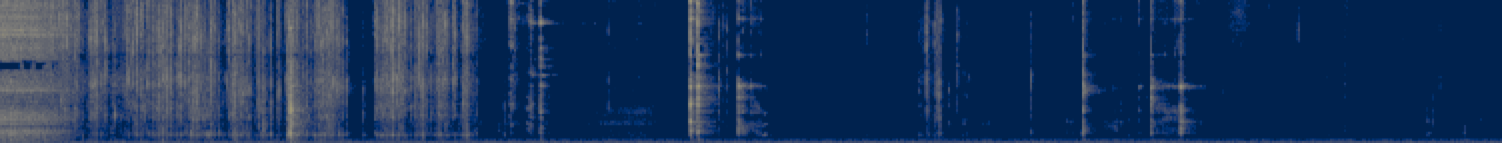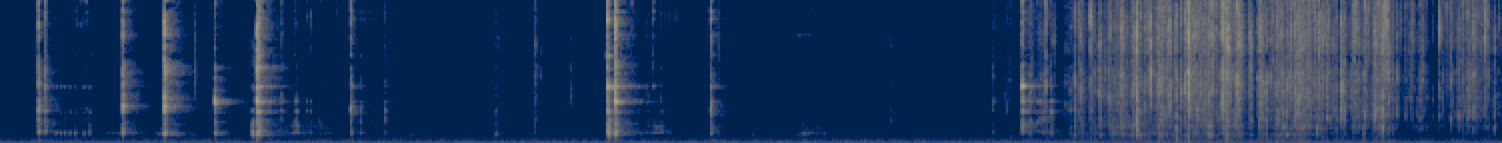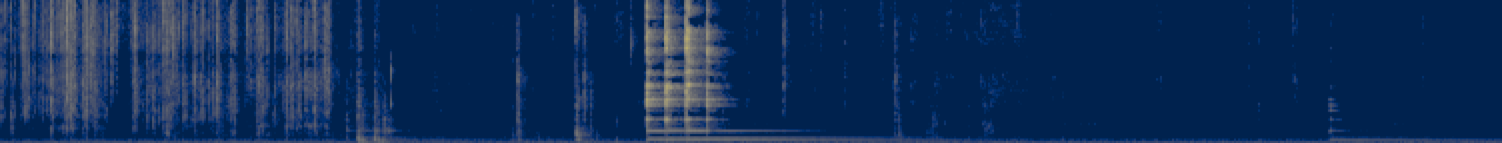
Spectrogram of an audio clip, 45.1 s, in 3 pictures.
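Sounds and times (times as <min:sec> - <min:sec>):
plastic bag crinkling: 0:00.0 - 0:05.0, 0:25.3 - 0:33.6.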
